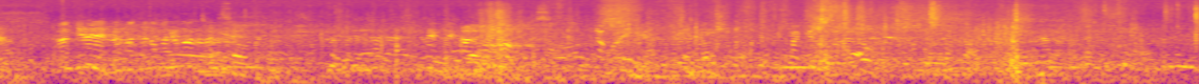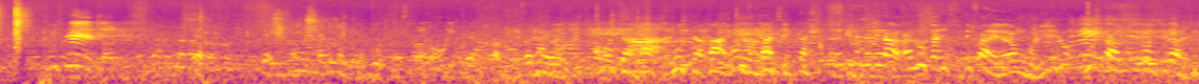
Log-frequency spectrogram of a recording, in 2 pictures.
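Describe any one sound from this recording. Young men call out and talk at a distance outdoors.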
